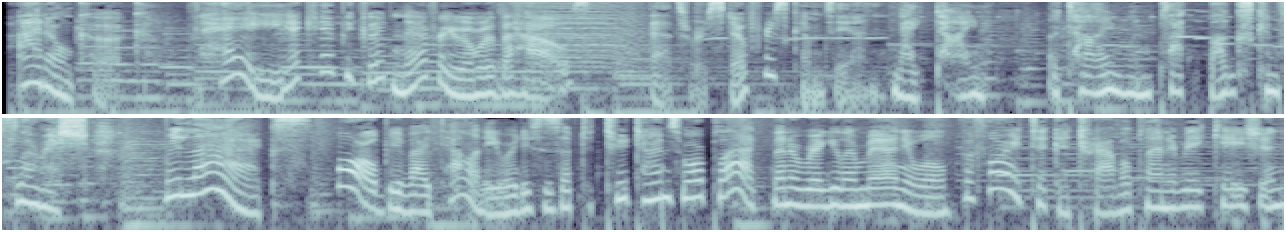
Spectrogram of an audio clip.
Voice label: warm, female voices for radio commercials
